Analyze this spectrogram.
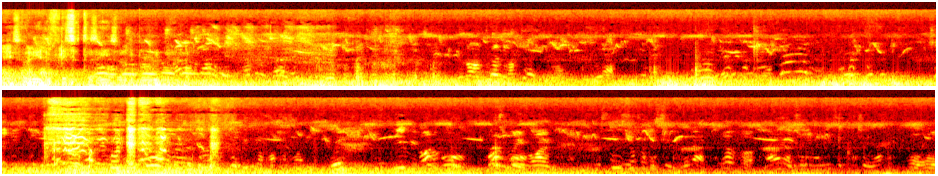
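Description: Wind gusts outdoors with a low buffeting rumble that slowly eases.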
